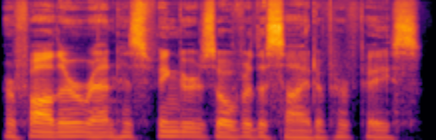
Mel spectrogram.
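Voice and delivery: ordinary delivery, nothing marked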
